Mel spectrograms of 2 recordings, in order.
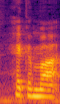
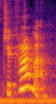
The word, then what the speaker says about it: jicama: so my family knows i used to pronounce jicama as jakama because that's how it's spelt don't make fun of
